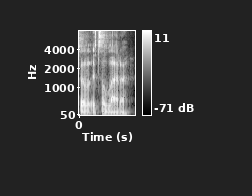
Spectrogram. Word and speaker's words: Aletta: And then it's spelled Aletta, but I might say Alita sometimes. I apologize. I think you said Alita last time. Yeah, it's Aletta. Aletta.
